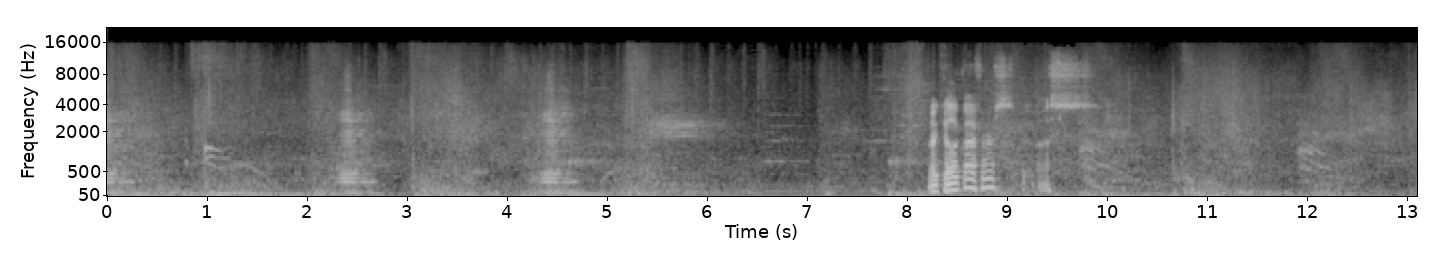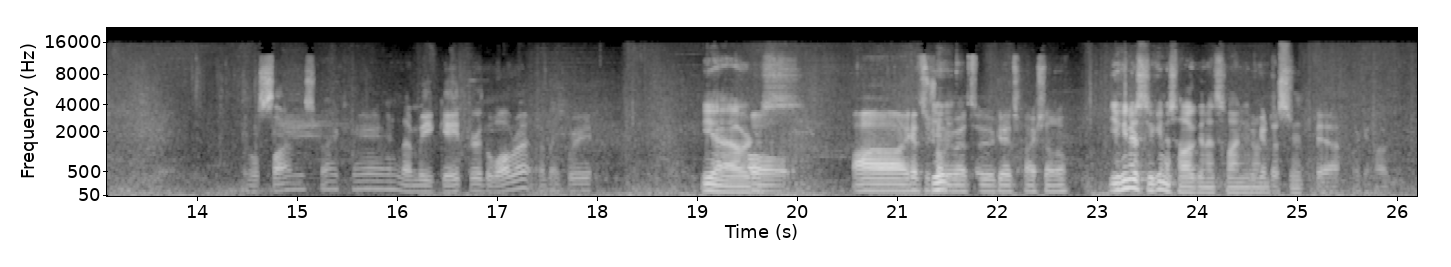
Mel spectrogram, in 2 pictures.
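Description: Magic spells crackle and burst with fiery whooshes.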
